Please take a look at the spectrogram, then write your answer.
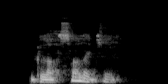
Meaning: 1. The science of language; linguistics 2. The naming of parts of plants 3. The definition and explanation of terms in constructing a glossary 4. The diagnosis of disease by examination of the tongue
- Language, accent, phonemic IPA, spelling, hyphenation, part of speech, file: English, Southern England, /ɡlɒˈsɒlədʒi/, glossology, gloss‧o‧lo‧gy, noun, LL-Q1860 (eng)-glossology.wav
